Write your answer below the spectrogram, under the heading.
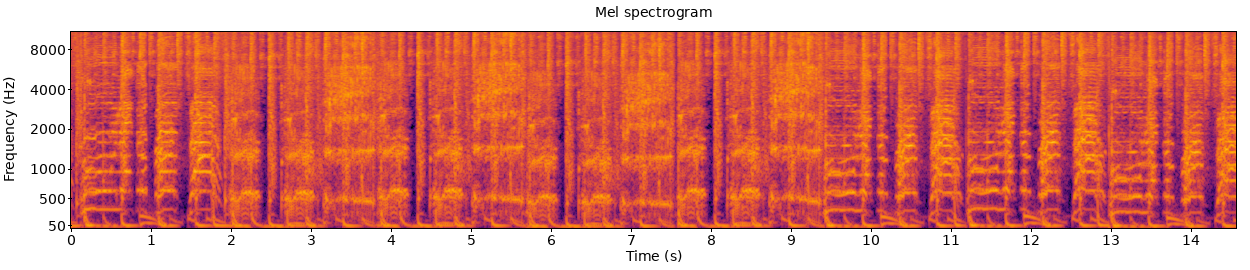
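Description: Repeated low, drawn-out belches edited in rhythm over loud music; burping used as a musical effect.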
